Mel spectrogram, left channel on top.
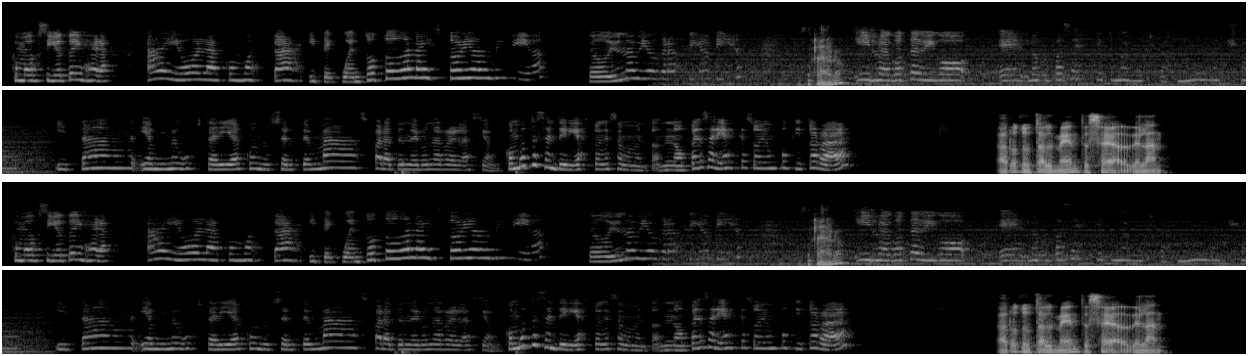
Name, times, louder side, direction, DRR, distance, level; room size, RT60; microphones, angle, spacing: voice 1, 0.1-1.1 1.4-5.4 5.9-7.4 8.5-9.7 10.0-12.6 13.0-20.9, left 3 dB, 25° left, 0.7 m, -38 dB
sound 1, 6.5-13.0, left 1 dB, 60° left, 1.7 m, -48 dB
voice 2, 8.1-8.4 22.4-24.0, left 2 dB, 10° left, 0.4 m, -26 dB
5.5 x 5.1 x 3.4 m
head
